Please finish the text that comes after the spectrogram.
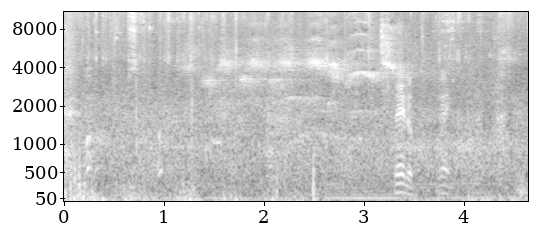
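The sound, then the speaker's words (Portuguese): Out on a busy street, a loose dog crossing the street lets out a few sharp barks over steady traffic rumble, with people's voices mixed into the background noise. “Vocês acabaram de presenciar um cachorro solto e eu atravessando a rua e ele atravessou para vir em cima da escada.”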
